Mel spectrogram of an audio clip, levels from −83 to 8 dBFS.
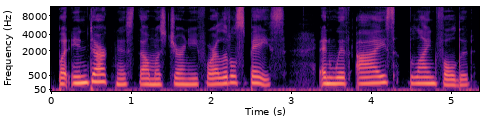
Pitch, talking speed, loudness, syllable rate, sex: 200 Hz, 155 wpm, -17 LUFS, 4.5 syllables/s, female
